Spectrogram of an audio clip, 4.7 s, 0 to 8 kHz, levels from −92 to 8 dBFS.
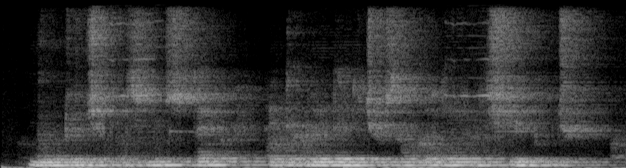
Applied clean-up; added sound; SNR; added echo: neural separator model SepFormer DNS4.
